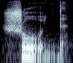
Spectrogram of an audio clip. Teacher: You will have to put this final e, chaude, okay, at the end, and then the pronunciation will change a little bit, chaude. So here you pronounce the final d, whereas in the masculine form you don't pronounce it.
